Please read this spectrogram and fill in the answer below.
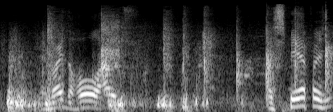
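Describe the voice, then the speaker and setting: A man with a slightly high voice calls a bowling tournament live, working through scores and records in a plain, matter-of-fact way. The sound is dull and lo-fi, with loud noise from the alley all around him. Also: moderate pace. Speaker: bowling announcer. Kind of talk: live sports commentary.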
